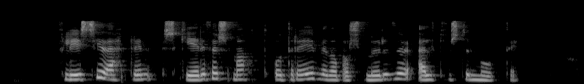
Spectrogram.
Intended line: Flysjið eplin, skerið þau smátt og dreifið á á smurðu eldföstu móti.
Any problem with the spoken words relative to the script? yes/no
no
